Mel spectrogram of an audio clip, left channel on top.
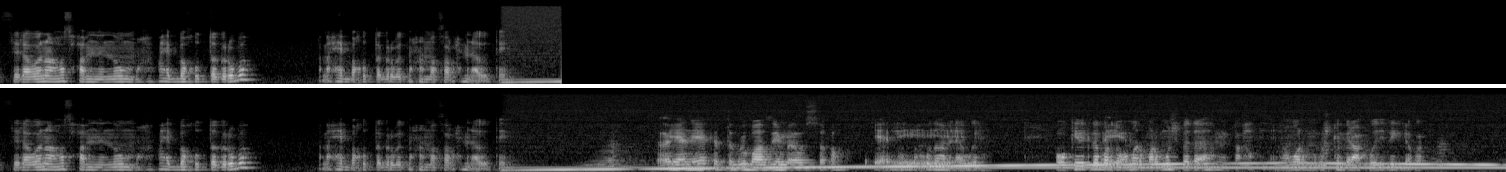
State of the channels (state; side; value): drops out; left; at 5.7 s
